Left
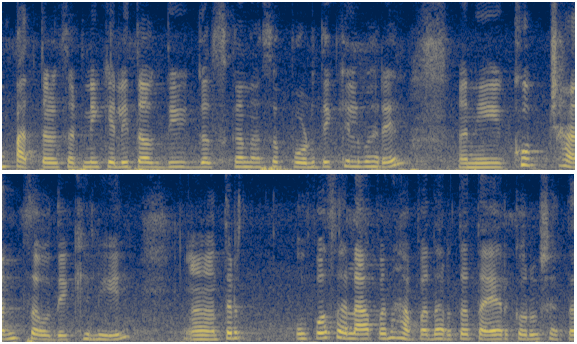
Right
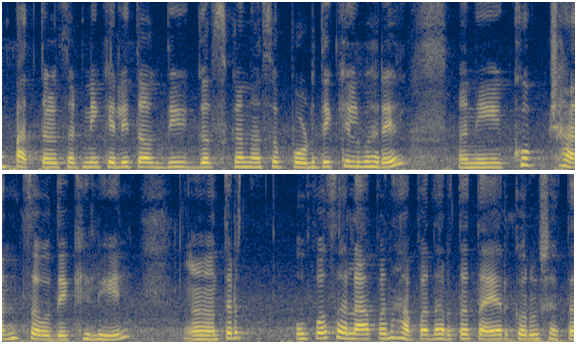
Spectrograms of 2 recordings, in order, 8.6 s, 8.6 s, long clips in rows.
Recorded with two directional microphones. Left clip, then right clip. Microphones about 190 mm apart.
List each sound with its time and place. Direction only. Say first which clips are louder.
0.1 s a woman's voice: right 6 dB; 15° right (ahead or behind)
3.4 s a woman's voice: right 5 dB; 15° right (ahead or behind)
